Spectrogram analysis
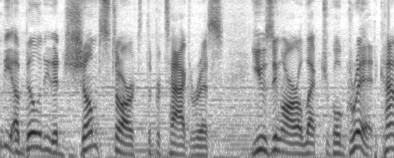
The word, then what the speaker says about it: Protagoras: Protagoras, that's the way you do it, so you can all stop yelling at me now.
